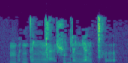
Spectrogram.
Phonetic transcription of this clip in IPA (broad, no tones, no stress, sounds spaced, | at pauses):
m b æ̰ ɲ t ə ɲ ŋ͡ǀ æ̰ ʃ u ɟ ə˞ ɲ ɛ ŋ ǀʰ ə̰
